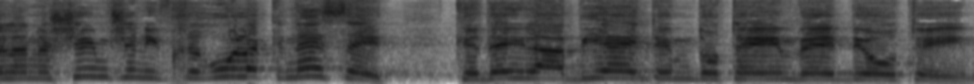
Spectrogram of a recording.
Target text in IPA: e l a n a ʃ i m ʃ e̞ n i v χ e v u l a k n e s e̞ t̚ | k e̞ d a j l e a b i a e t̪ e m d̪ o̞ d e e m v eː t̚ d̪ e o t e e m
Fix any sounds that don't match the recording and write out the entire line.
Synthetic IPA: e l a n a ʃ i m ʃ e̞ n i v χ e ʁ u l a k n e s e̞ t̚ | k e̞ d e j l e a b i a e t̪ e m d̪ o̞ t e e m v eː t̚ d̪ e o t e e m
